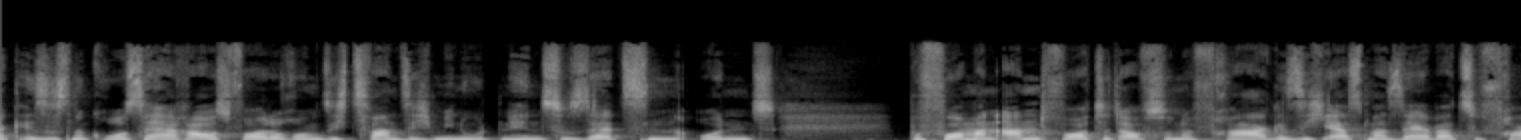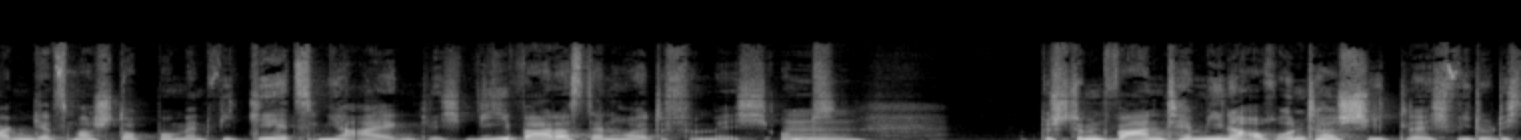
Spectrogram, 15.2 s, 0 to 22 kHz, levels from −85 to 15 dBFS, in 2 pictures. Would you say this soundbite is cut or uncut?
cut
